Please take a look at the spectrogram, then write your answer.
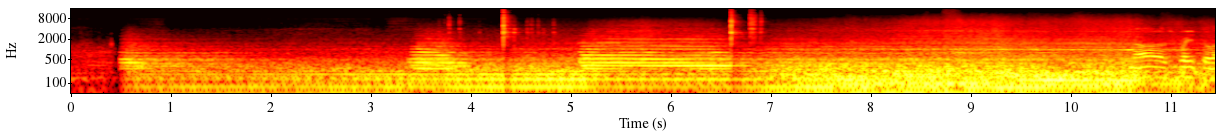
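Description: A passing train builds into a loud, continuous rumble, with two long, sustained horn blasts sounding close by in the middle. A brief voice-like warble comes near the end.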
